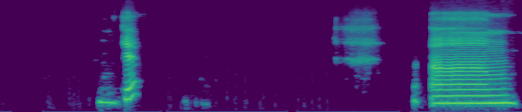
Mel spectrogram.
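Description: A woman speaks calmly through an online call microphone.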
